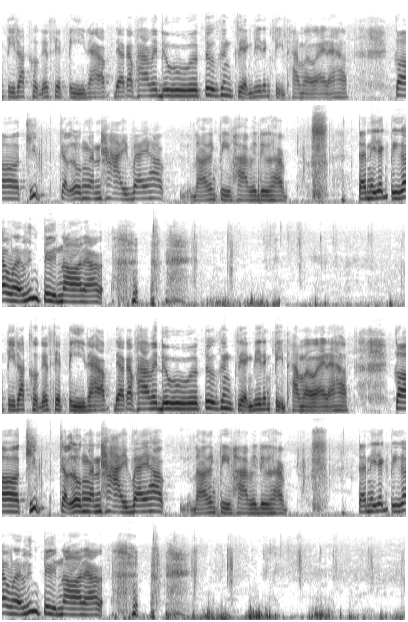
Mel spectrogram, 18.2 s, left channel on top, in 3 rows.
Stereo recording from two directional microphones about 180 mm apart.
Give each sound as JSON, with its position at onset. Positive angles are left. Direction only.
{"t": 0.1, "sound": "speech", "side_deg": -15}
{"t": 3.8, "sound": "speech", "side_deg": -30}
{"t": 9.0, "sound": "speech", "side_deg": 0}
{"t": 10.7, "sound": "a sound", "side_deg": 30}
{"t": 11.3, "sound": "speech", "side_deg": 25}
{"t": 14.4, "sound": "a sound", "side_deg": 15}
